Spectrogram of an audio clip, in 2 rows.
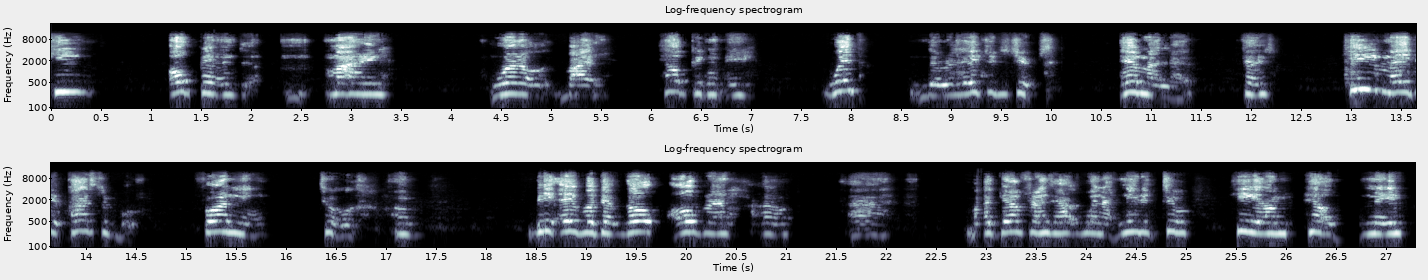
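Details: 27-year-old man with cerebral palsy since birth, muscles not working like others', wheelchair user; doctors had said he would not be able to talk. Dysarthria (cerebral palsy).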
